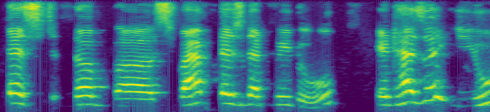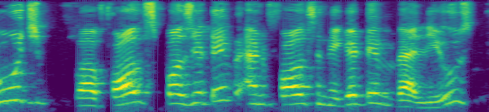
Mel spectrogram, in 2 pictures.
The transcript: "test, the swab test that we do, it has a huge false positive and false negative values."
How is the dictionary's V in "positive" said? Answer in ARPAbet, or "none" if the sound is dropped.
V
